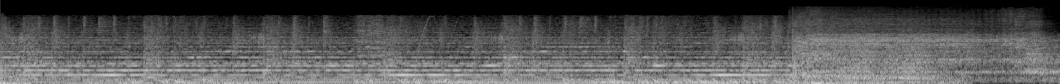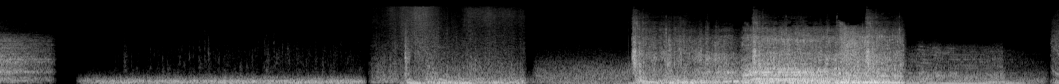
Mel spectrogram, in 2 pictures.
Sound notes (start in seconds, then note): 0.2 upbeat music continues; 7.9 Legendary Godzilla roars; 19.6 growls quietly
